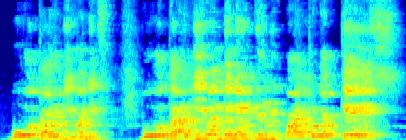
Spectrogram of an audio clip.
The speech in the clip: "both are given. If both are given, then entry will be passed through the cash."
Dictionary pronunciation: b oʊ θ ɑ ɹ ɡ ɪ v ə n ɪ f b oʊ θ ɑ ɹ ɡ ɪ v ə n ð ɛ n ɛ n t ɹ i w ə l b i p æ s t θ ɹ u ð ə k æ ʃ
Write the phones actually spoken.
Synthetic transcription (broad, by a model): b oʊ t ɑ ɹ ɡ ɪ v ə n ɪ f b oʊ t ɑ ɹ ɡ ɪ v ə n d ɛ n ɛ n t i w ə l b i p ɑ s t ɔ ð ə k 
